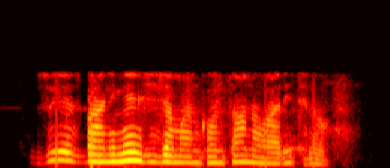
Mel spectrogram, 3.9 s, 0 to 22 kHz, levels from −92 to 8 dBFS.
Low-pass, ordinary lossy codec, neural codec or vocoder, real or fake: 3.6 kHz; Opus, 32 kbps; none; real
